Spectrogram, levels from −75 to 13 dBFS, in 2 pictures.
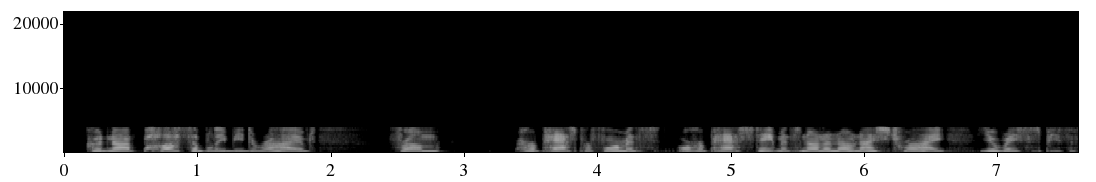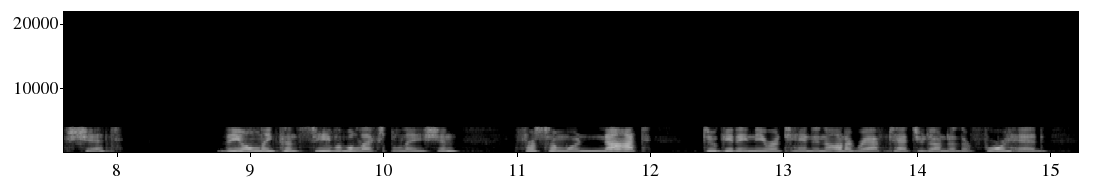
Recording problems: high frequencies cut off; severe; nothing above 4 kHz

